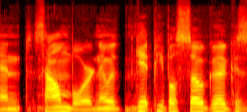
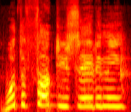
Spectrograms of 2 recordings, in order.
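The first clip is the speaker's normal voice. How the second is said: high-pitched outrage without extra volume; mock scream; 14 semitones higher than usual. Prank victim reacting to the soundboard, mock scream. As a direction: imitate an incredulous, worked-up victim. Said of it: "When they scream".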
